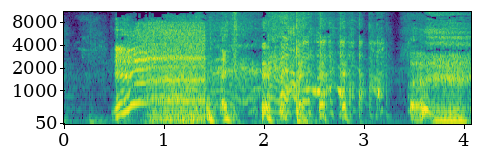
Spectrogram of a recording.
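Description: Loud, overdriven yelling and shrieking from several voices, close and distorted, with laughter-like wails between bursts and a brief dropout before one last harsh shout.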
